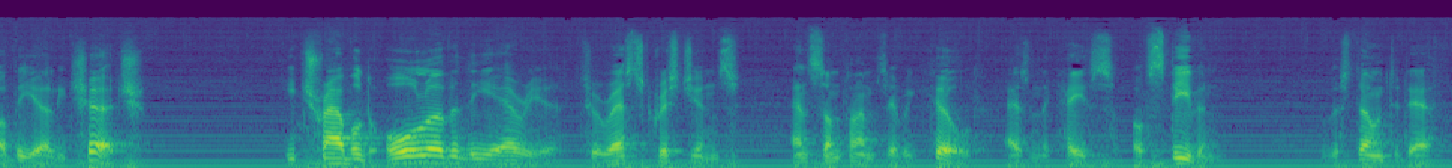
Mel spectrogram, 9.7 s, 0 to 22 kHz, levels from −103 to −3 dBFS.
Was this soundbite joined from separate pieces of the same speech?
no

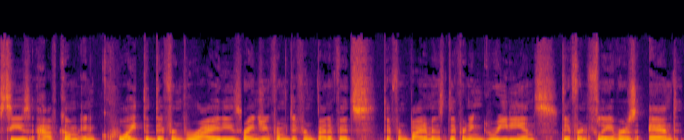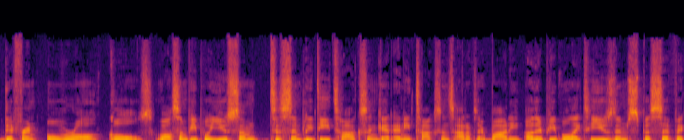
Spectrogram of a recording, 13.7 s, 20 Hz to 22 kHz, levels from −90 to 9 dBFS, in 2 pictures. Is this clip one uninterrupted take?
no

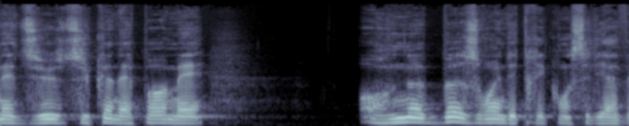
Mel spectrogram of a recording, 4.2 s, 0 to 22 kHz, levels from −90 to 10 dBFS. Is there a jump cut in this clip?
no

